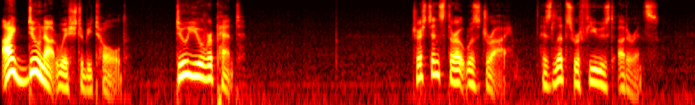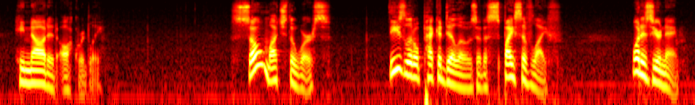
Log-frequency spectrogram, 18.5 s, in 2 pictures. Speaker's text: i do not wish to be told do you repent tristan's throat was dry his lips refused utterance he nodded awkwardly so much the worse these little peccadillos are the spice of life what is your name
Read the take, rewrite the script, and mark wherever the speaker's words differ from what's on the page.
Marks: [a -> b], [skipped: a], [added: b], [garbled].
i do not wish to be told do you repent tristan's throat was dry his lips refused utterance he nodded awkwardly so much the worse these little peccadillos are the spice of life what is your name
